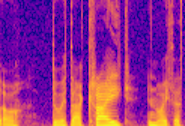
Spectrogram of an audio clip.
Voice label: "craig", Welsh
